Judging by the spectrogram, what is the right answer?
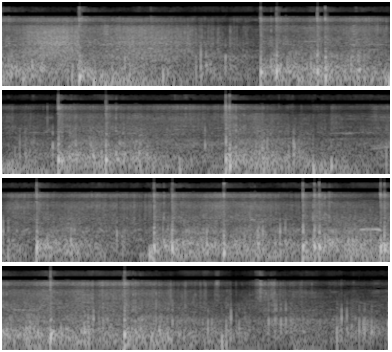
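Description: Fireworks display: aerial shells bursting in a rapid, irregular string of loud bangs over a continuous crackle and fizz.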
